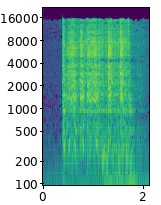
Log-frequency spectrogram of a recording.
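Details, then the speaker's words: Suzuki DA64 minivan (K6A engine) cold morning start: engine catches with a rough burst, runs unevenly about a second, then dies; won't keep running without pumping the accelerator. Owner suspects a bad ignition coil pack, later replaced. "So ganyan kaog o starting patay agad no Hindi na tumuloy yan starting pa lang yan no patay na agad Hindi tumuloy pag-andar"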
